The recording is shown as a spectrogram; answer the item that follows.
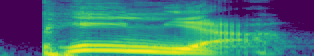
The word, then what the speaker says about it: Pina: Pena. Pena.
